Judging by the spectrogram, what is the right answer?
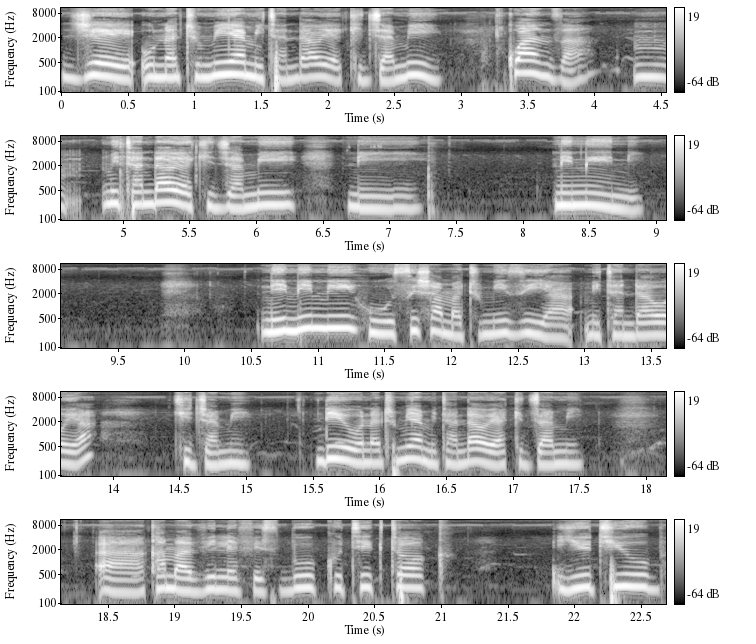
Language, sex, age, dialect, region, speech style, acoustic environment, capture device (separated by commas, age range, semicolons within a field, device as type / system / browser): Swahili, female, 18-24, Kenya - Nairobi Sheng-influenced, Kenya, happy; relaxed; focused, people talking; nature, mobile / Linux / Chrome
